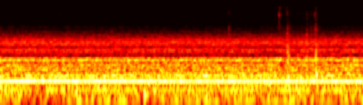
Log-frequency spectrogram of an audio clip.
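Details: A steady low electrical hum fills the room, with a few faint clicks near the end and no animal voice.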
